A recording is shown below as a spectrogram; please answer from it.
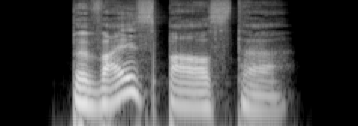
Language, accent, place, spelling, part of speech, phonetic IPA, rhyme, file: German, Germany, Berlin, beweisbarster, adjective, [bəˈvaɪ̯sbaːɐ̯stɐ], -aɪ̯sbaːɐ̯stɐ, De-beweisbarster.ogg
- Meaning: inflection of beweisbar: 1. strong/mixed nominative masculine singular superlative degree 2. strong genitive/dative feminine singular superlative degree 3. strong genitive plural superlative degree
